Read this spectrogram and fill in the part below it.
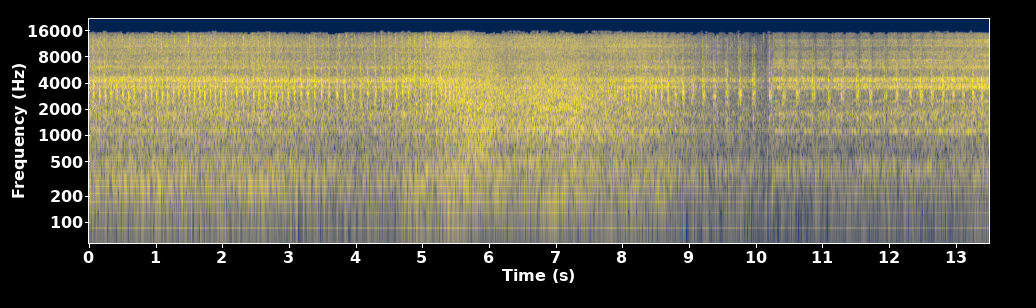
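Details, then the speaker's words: Oldsmobile Silhouette van, jump-started at idle: sharp ticking about four per second over rough stumbling idle, fading when revved; probably not rod knock. Cause found: loose rocker arm bolt causing noise and misfire. "Still drives and everything, just runs a bit rough because of that knock. Kind of goes away when you rev it up, so I don't think it's a rod knock."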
